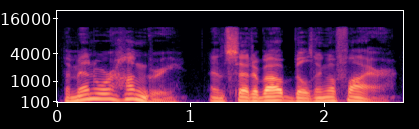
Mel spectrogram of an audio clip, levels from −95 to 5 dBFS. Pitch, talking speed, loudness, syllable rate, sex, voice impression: 120 Hz, 230 wpm, -17 LUFS, 6.0 syllables/s, male, very masculine, very adult-like, slightly thick, cool, sincere, slightly calm, slightly wild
